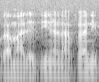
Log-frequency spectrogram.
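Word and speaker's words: Jamal al-Din al-Afghani: por Jamaleddin al-Afghani o Gamaleddin al-Afghani, pronunciado a la egipcia.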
